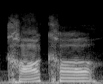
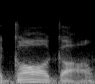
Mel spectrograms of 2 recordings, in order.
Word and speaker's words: caw-caw: The caw-caw, or sometimes pronounced as the gaw-gaw with a G, was a gray, slimy creature that roamed the streets at night.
